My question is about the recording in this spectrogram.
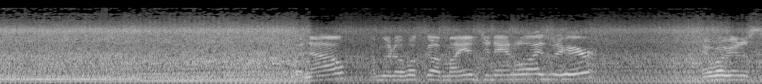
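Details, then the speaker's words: Junk Weed Eater 22-inch front-wheel-drive mower with Briggs & Stratton engine, rescued from trash, after oil change: started on one primer push and first pull, steady even buzz without surging or misfires, 3100 rpm at high speed (max 3200); running normally. "at high speed 3100 perfect it's good enough as you saw there one push of primer first pull fired right up"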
